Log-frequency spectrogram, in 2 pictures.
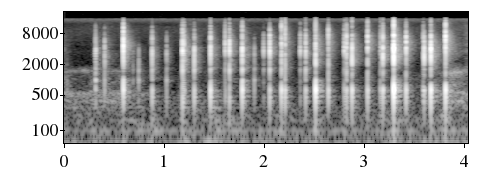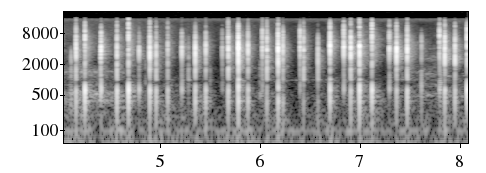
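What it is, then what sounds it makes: Glass-backed smartphone tapped with fingernails. Long nails tap rapidly and irregularly on the glass back and aluminium side edge of an iPhone. The result is a dense stream of sharp, bright clicks that stop almost instantly, over a faint low hum.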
